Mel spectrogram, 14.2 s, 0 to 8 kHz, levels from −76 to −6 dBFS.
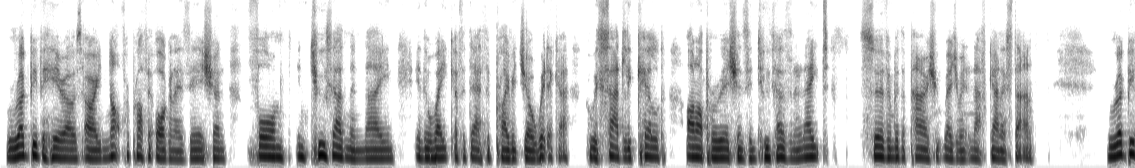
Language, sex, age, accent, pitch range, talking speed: English, male, 30-49, British, 115-135 Hz, 160 wpm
